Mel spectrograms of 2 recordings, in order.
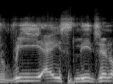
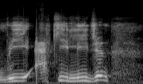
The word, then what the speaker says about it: RE ACCE Legion: it sorry ace Legion there's a couple of ways of pronouncing that's it's otherwise known as reais Legion or react E Legion pronounce it how you want to show off their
